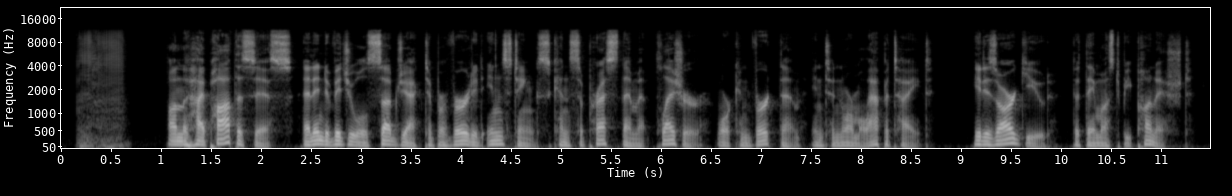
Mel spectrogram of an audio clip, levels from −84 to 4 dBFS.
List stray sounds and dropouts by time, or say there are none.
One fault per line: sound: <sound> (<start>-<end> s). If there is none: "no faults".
sound: squeak (0.1-0.7 s)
